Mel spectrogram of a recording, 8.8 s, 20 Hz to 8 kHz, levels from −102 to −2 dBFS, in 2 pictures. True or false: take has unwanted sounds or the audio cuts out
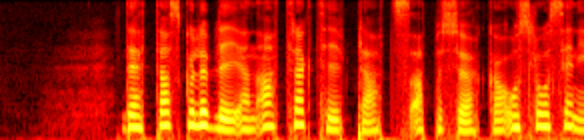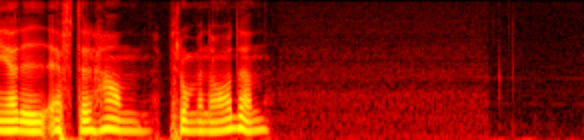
false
